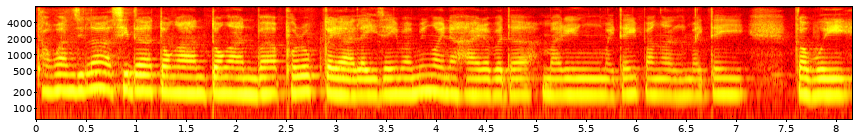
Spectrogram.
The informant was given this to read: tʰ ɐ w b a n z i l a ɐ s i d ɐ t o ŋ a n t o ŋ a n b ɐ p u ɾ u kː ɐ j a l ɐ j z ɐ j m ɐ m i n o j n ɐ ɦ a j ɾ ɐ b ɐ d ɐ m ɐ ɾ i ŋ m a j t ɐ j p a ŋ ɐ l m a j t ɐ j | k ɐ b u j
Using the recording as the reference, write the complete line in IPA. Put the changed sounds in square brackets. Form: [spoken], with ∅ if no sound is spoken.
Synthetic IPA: tʰ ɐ w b a n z i l a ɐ s i d ɐ t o ŋ a n t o ŋ a n b ɐ [pʰ] u ɾ u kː ɐ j a l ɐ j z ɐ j m ɐ m i [ŋ] o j n ɐ ɦ a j ɾ ɐ b ɐ d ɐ m ɐ ɾ i ŋ m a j t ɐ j p a ŋ ɐ l m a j t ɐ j | k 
